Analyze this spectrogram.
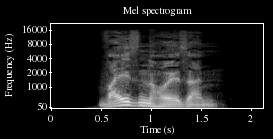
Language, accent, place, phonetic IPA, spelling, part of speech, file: German, Germany, Berlin, [ˈvaɪ̯zn̩ˌhɔɪ̯zɐn], Waisenhäusern, noun, De-Waisenhäusern.ogg
- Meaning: dative plural of Waisenhaus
